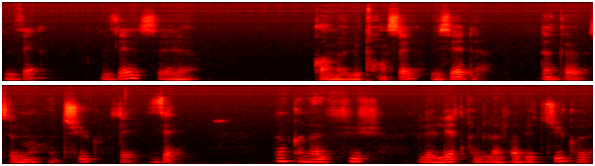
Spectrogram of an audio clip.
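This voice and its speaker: In a slow spoken language lesson, a man with a medium-pitched, dark voice pronounces each sound carefully and asks listeners to say it back. His speech is full of hesitant fillers.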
